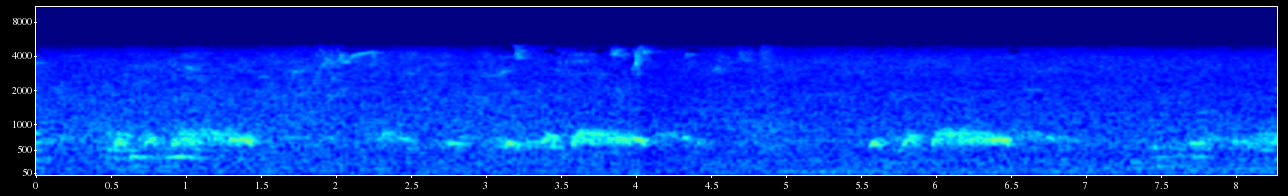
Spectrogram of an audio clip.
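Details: Spotted dove recorded 21 January 2017, delivering soft low two-part coos in loose series, pausing between phrases, against steady background hiss and a few distant high chirps.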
